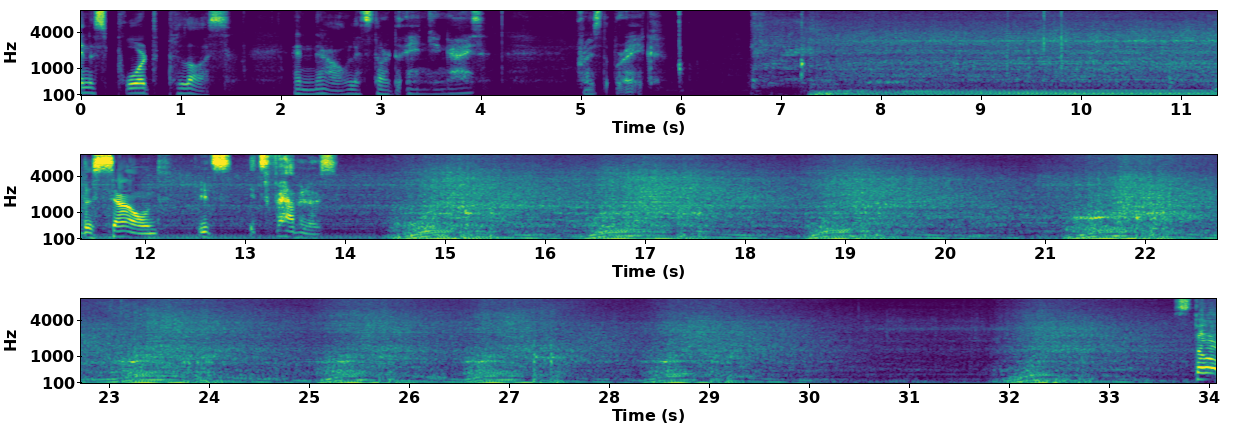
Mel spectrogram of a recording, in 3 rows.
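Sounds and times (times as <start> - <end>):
car engine revving: 6.7 - 34.0
car engine idling: 6.8 - 34.0.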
